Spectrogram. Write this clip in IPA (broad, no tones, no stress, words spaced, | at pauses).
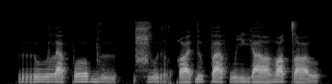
rula pobɯ | ɕur qʷɛɗɯpafwi jaðˤi tˤo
